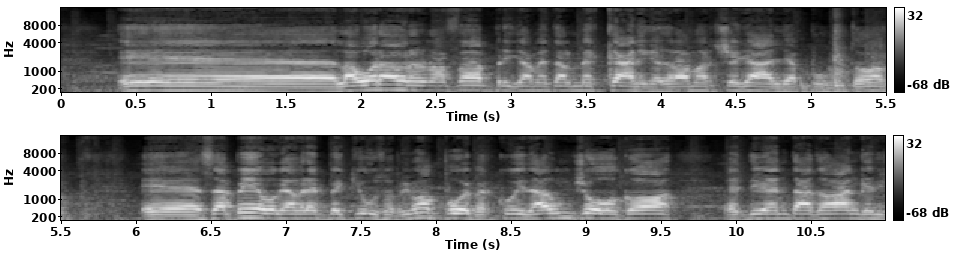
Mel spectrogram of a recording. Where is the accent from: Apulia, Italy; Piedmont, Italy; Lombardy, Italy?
Apulia, Italy; Foggia; moved away; Io sono foggiano, sono già un immigrato già da 20 anni a questa parte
